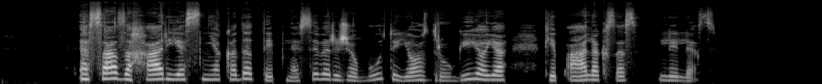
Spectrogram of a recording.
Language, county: Lithuanian, Vilnius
